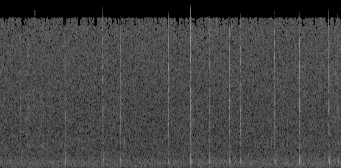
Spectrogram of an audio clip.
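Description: Faint, irregular clicks of a pen stylus tapping on a tablet screen while writing, over near-silent room tone. About a dozen taps come at uneven intervals, the loudest near the end.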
